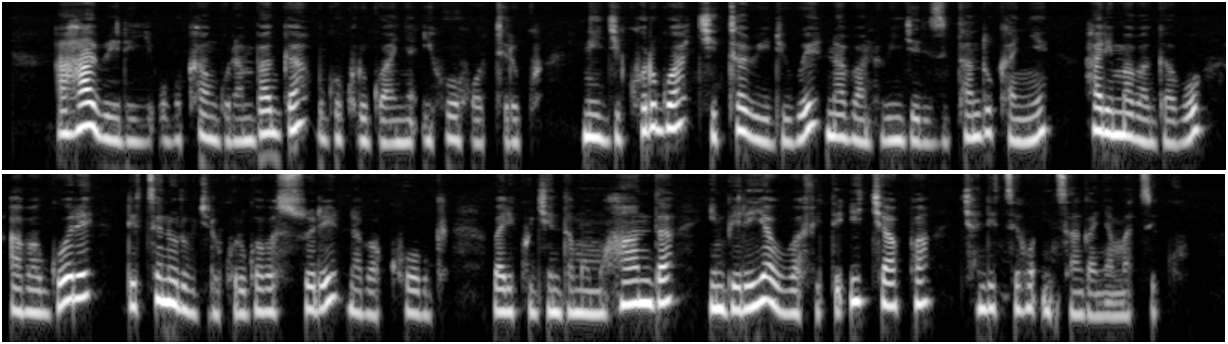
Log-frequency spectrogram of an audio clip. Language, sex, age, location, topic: Kinyarwanda, female, 18-24, Huye, health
